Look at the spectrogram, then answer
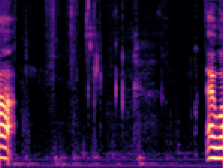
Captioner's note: speaking French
